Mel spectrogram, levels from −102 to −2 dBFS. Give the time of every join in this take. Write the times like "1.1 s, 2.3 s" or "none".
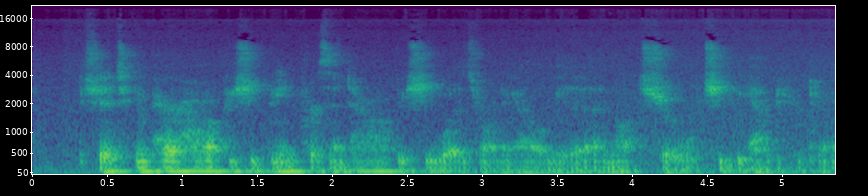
none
